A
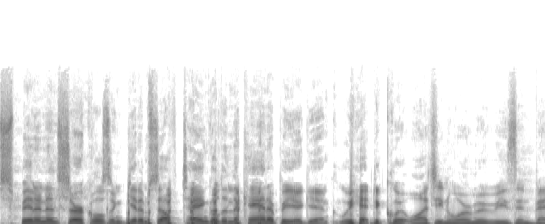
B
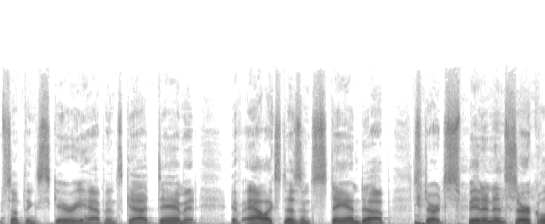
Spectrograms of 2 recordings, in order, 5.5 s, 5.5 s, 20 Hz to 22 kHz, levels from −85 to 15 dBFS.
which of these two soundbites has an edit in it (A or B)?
A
